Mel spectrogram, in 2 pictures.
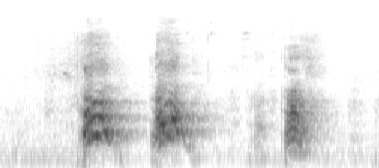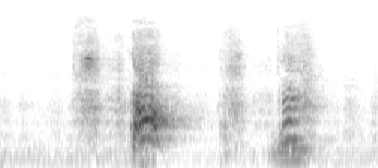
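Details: Male pet corgi answering questions with a run of short yappy barks, about seven in five seconds, in two clusters separated by a brief pause, with a person's voice asking questions mixed in.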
